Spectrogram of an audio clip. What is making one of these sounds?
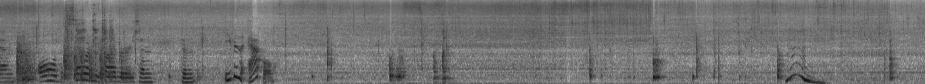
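A wooden spoon scrapes and taps against a metal pot.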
